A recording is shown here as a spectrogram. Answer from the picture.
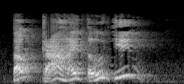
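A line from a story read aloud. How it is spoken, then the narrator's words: Fierce battle shout. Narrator (Vietnamese): tiếng quát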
